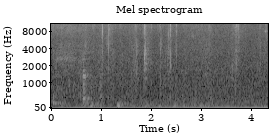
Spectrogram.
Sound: footsteps, rustling

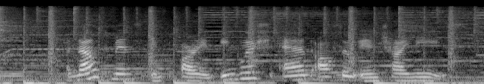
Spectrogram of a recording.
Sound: Mandarin

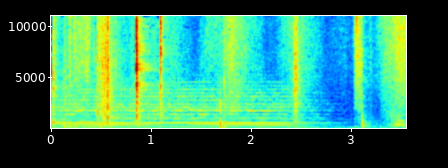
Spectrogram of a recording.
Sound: switch clicks

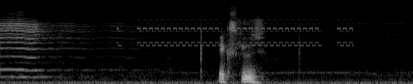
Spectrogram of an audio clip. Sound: phone ringing

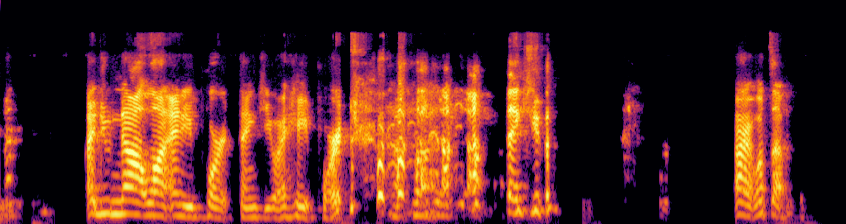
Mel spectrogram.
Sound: laughs

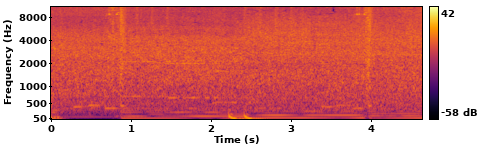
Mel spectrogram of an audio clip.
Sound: board scraping against ground

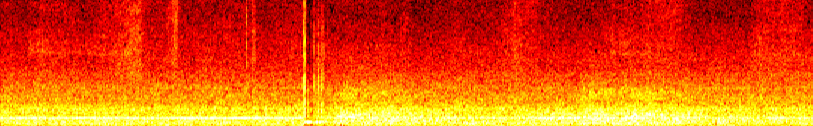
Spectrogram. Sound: machine whirring, distant voices

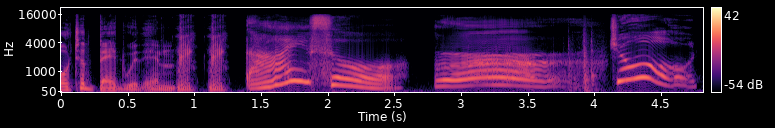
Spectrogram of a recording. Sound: oinks

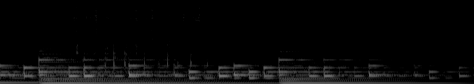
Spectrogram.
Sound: scribbling

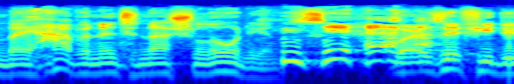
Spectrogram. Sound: laughs

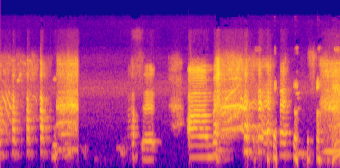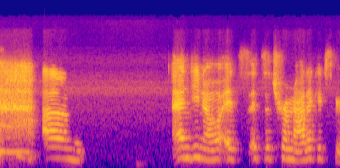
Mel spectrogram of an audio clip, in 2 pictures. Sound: laughter; laughter

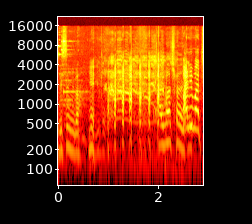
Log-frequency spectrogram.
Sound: haha

